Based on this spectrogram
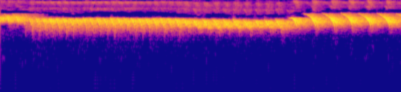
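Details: Masteran recording of a singing canary: a fast, sustained chattering trill that holds level, then switches near the end to slower, distinct, sweeping notes repeated about five times a second.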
